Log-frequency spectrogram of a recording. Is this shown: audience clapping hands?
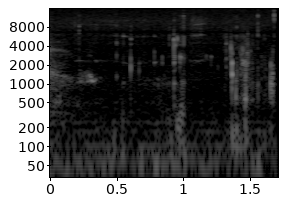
no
